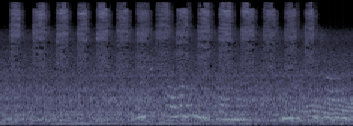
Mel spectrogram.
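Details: Home stoma care: rapid repeated short hissing bursts of barrier-forming spray from an aerosol can applied to skin around the stoma to strengthen adhesion, with faint background talk.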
